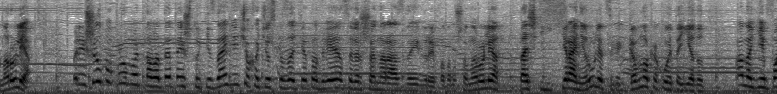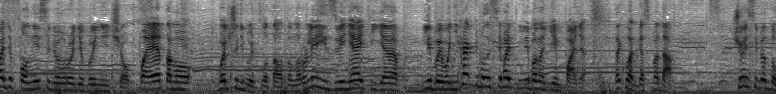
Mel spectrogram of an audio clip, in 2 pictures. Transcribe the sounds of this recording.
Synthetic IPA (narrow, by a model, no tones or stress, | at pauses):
nəɾʊlʲḛ | ɾʲɪʂɨlˠpɐpɾo̞bəvət̚ʲnəvot̪ɛt̪əjʂt̪ukʲɪznajɪtʲɪɐt͡ɕoxɐt͡ɕuskɐzatʲɛt̪əd̪vʲesəvʲɪrʂɛnːəɾaznɨjəɪɡɾɨpət̪ɐmuʂt̪onəɾʊlʲe | t̪at͡ɕkʲɪɪkʲɪɾanʲɪɾulʲɪt̪səkak̚ɡɐvno̞kɐkojət̪əjed̪ʊt̪ | ɐnəɡʲɪjmpadʲɪfpɐlˠnʲesʲɪbʲevɾo̞dʲɪbɨnʲɪt͡ɕo̰pɐɛt̪əmʊ | bolʲʂɨnʲɪbudʲɪt̪plˠɐt̪aʊt̪ənəɾʊlʲeɪzvʲɪnʲæjtʲɪja | lʲibəjɪvo̞nʲɪkaknʲɪbud̪ʊsʲnʲɪmat̚ʲlʲibənəɡʲejmpa̰dʲɪ̰ | t̪akvo̞t̪̚ɡəspɐd̪a̰ | t͡ɕojasʲɪbʲed̪o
